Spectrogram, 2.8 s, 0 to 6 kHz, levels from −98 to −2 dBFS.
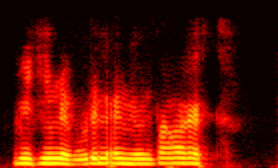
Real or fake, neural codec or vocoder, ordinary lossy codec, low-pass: fake; codec, 44.1 kHz, 2.6 kbps, DAC; none; 5.4 kHz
